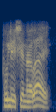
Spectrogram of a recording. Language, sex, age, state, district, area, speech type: Bodo, male, 60+, Assam, Chirang, rural, conversation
